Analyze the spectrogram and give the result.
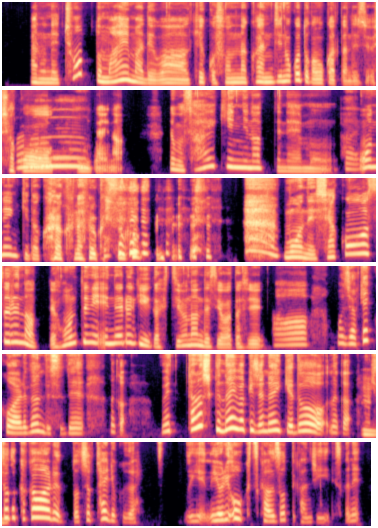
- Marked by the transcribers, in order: laughing while speaking: "だからかなとかすごく"; chuckle; other background noise; unintelligible speech
- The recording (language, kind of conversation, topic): Japanese, advice, 友だちと一緒にいるとき、社交のエネルギーが低く感じるときはどうすればよいですか？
